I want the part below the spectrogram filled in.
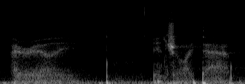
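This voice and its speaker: Noticeable background noise sits behind a voice whispering at a very slow pace. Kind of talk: ASMR storytime, casual talk to camera. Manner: soft-spoken, relaxing.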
